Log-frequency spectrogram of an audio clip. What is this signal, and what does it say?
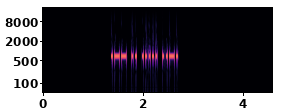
Morse code, heard as a keyed tone, about 36 wpm, 700 Hz. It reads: WI5F
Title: USA Call Signs - 4 Characters - Repeated 3x - 35wpm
